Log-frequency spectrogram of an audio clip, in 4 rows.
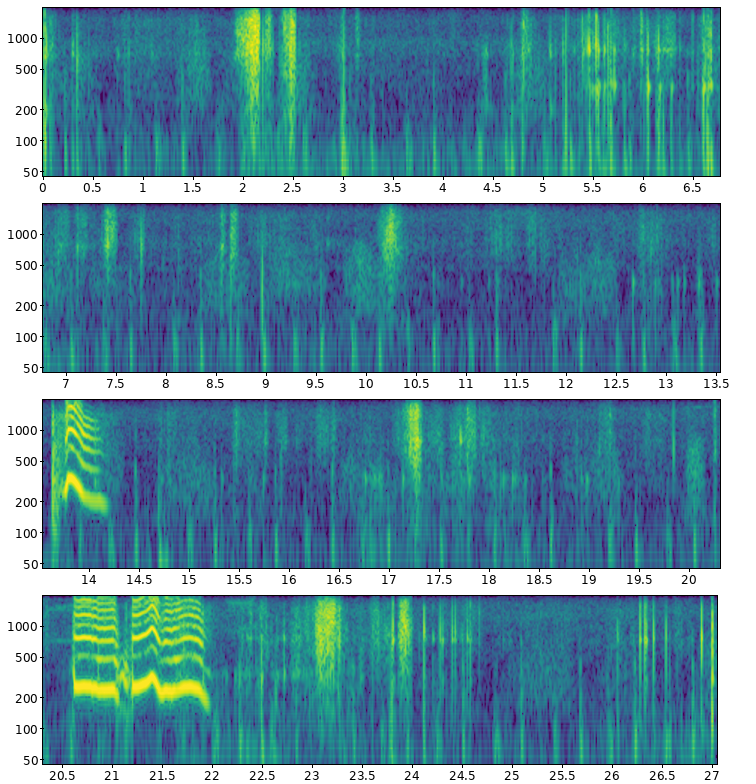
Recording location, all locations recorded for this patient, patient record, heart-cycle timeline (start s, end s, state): aortic valve (AV)
aortic valve (AV)+pulmonary valve (PV)+tricuspid valve (TV)+tricuspid valve (TV)+mitral valve (MV)
#Age: Child
#Sex: Male
#Height: 107.0 cm
#Weight: 18.2 kg
#Pregnancy status: False
#Murmur: Absent
#Murmur locations: nan
#Most audible location: nan
#Systolic murmur timing: nan
#Systolic murmur shape: nan
#Systolic murmur grading: nan
#Systolic murmur pitch: nan
#Systolic murmur quality: nan
#Diastolic murmur timing: nan
#Diastolic murmur shape: nan
#Diastolic murmur grading: nan
#Diastolic murmur pitch: nan
#Diastolic murmur quality: nan
#Outcome: Normal
#Campaign: 2014 screening campaign
0.00	8.04	unannotated
8.04	8.16	S1
8.16	8.32	systole
8.32	8.42	S2
8.42	8.66	diastole
8.66	8.78	S1
8.78	8.94	systole
8.94	9.04	S2
9.04	9.26	diastole
9.26	9.38	S1
9.38	9.52	systole
9.52	9.62	S2
9.62	9.84	diastole
9.84	9.94	S1
9.94	10.12	systole
10.12	10.20	S2
10.20	10.39	diastole
10.39	10.48	S1
10.48	10.65	systole
10.65	10.73	S2
10.73	11.00	diastole
11.00	11.11	S1
11.11	11.29	systole
11.29	11.37	S2
11.37	11.61	diastole
11.61	27.06	unannotated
